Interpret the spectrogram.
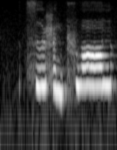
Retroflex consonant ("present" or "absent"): present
